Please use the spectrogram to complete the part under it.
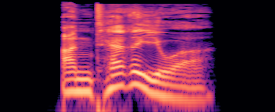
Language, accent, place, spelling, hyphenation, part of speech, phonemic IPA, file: German, Germany, Berlin, anterior, an‧te‧ri‧or, adjective, /anˈteːʁioːɐ̯/, De-anterior.ogg
- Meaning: anterior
